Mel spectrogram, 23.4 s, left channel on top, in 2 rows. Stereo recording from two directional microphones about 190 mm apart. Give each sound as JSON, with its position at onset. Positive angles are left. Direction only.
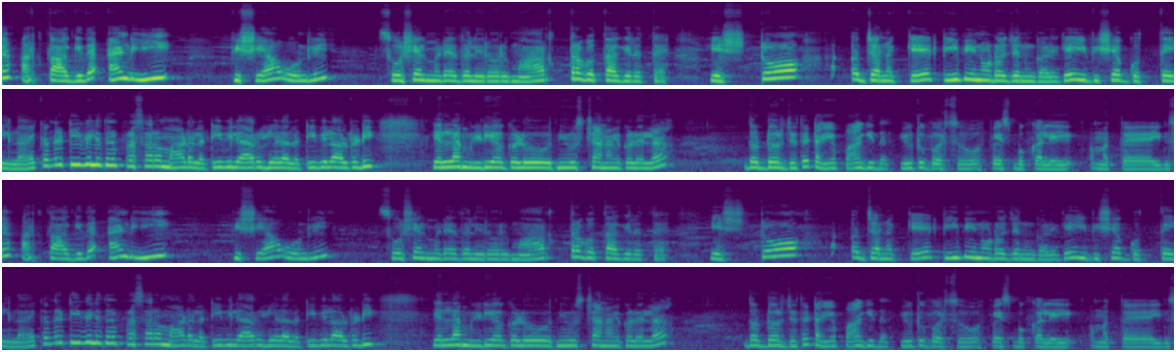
{"t": 0.0, "sound": "a woman's voice", "side_deg": 25}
